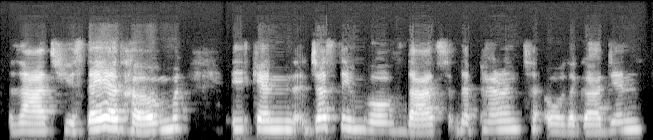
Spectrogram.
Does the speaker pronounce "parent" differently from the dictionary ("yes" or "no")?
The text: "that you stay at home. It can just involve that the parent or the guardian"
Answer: no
